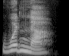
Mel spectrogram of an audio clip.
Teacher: in more casual situations, the have of the word would not have sounds like a, as in wouldn't a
